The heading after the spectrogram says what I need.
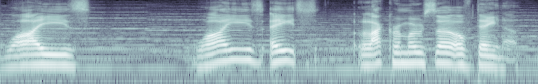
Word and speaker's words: Ys: I've never actually tried to say the name wise wise eight lacrimosa of Dana I think is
